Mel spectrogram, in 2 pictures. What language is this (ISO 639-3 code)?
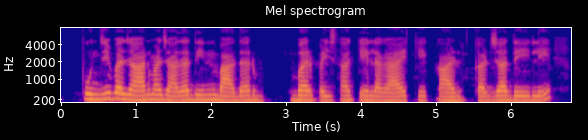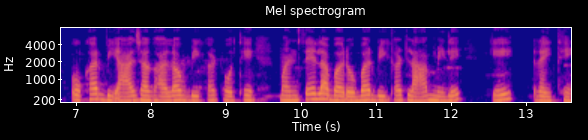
hne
